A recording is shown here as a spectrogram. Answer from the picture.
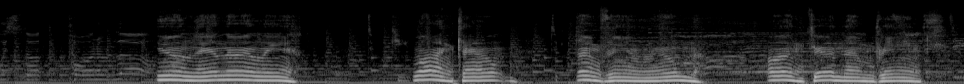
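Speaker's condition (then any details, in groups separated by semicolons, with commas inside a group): ALS; stem cell treatment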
